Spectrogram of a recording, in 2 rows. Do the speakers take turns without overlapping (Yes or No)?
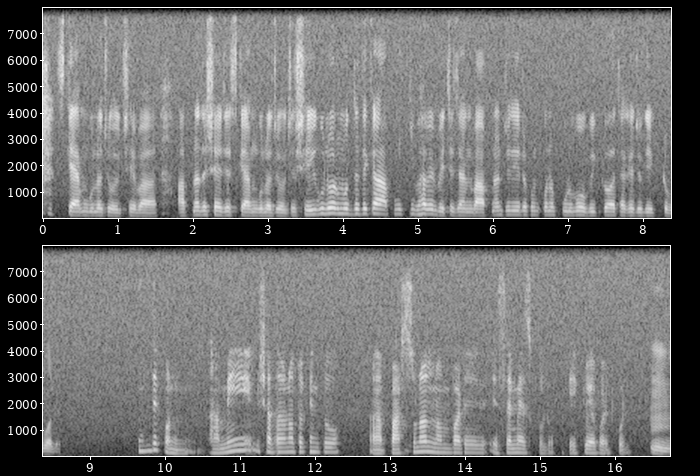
Yes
